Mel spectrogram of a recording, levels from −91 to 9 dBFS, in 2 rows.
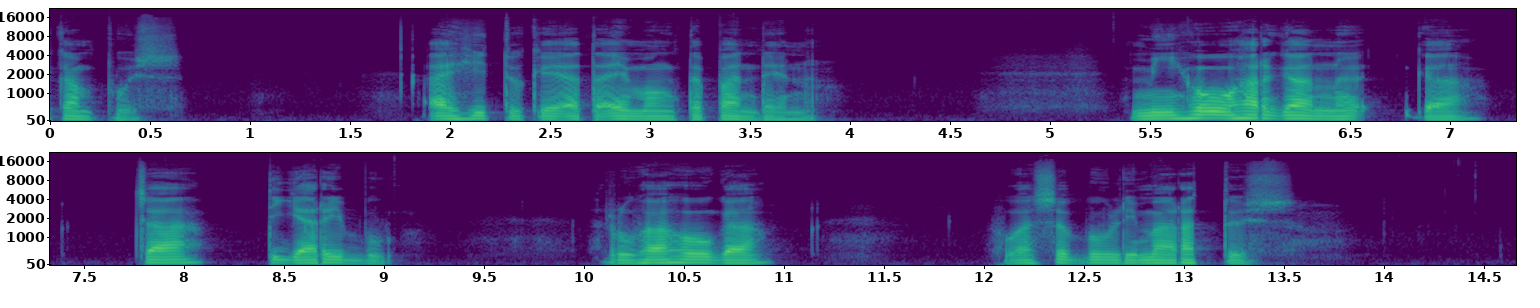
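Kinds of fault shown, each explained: No faults turn up anywhere in this stretch of speech, so there's nothing to list here.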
